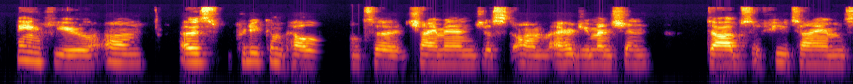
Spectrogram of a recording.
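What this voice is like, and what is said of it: Hoarse, strained voice. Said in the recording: “forgive me, I'm losing my voice because I've been petitioning for a couple of months”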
